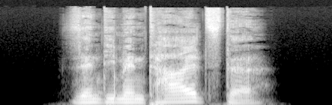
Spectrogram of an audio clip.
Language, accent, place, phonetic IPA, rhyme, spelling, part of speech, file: German, Germany, Berlin, [ˌzɛntimɛnˈtaːlstə], -aːlstə, sentimentalste, adjective, De-sentimentalste.ogg
- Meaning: inflection of sentimental: 1. strong/mixed nominative/accusative feminine singular superlative degree 2. strong nominative/accusative plural superlative degree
